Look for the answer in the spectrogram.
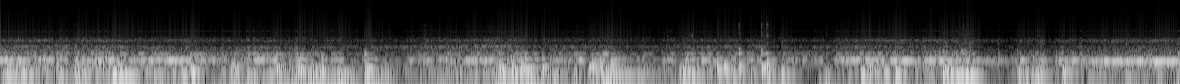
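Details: EVO GP PRO: steady low hum at a fixed mid-pitch tone that swells and fades every couple of seconds while running; cause of the humming noise unclear.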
